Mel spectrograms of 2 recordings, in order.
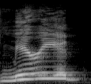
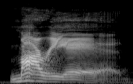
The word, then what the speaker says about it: myriad: in them but girl you can't pronounce myriad Marianne Hooked on Phonics can work for you too boo how was like what Myriad Myriad Myriad myriad and you went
